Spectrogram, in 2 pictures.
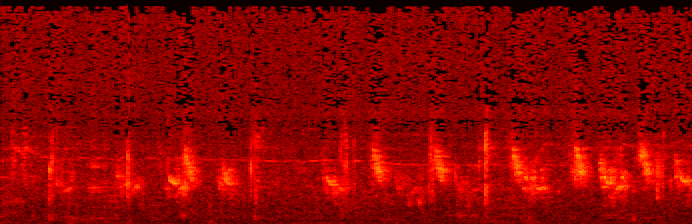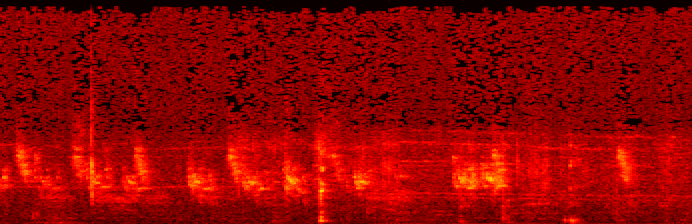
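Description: Small birds chirping over and over, short high chirps at about two or three a second. A single sharp knock about ten seconds in, and a duller one a couple of seconds later.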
